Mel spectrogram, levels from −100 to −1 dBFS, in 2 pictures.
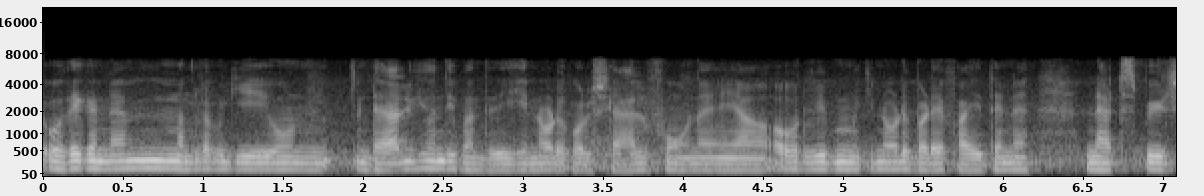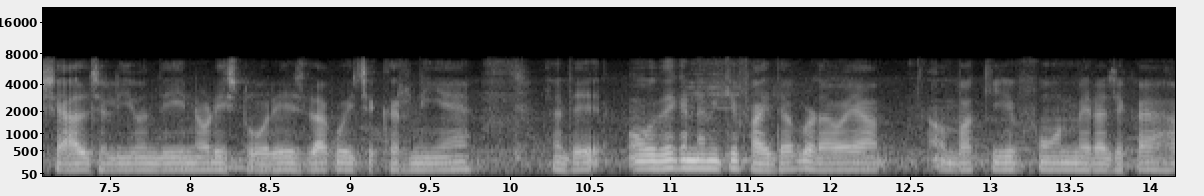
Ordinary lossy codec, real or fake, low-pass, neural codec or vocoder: none; real; 7.2 kHz; none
